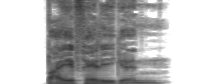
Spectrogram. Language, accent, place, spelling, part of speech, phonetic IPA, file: German, Germany, Berlin, beifälligen, adjective, [ˈbaɪ̯ˌfɛlɪɡn̩], De-beifälligen.ogg
- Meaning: inflection of beifällig: 1. strong genitive masculine/neuter singular 2. weak/mixed genitive/dative all-gender singular 3. strong/weak/mixed accusative masculine singular 4. strong dative plural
